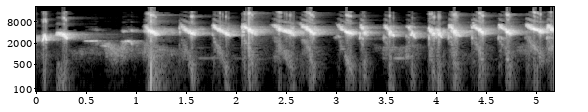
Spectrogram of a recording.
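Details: Energetic wild-style 'ngalas' song of an oriental white-eye, meant to stir other birds to sing along: after a few opening chips and a short thin whistle, a quick steady stream of sharp high chirps repeats several times a second.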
